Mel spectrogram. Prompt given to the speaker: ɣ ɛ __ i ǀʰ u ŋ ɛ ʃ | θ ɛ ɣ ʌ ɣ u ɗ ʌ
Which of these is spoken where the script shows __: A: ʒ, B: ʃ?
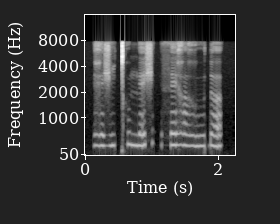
A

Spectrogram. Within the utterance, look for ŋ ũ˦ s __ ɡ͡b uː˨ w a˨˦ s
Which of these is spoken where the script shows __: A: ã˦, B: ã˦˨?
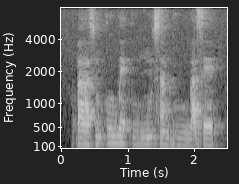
A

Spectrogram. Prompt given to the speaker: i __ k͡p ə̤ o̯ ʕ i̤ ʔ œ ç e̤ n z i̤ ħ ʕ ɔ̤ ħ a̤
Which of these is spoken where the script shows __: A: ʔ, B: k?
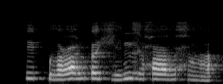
A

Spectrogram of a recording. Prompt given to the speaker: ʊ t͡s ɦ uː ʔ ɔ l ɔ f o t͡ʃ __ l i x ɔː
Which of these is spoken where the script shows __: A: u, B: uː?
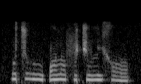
A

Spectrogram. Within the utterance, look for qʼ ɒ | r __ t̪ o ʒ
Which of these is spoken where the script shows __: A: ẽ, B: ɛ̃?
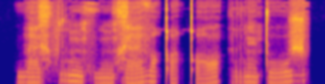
A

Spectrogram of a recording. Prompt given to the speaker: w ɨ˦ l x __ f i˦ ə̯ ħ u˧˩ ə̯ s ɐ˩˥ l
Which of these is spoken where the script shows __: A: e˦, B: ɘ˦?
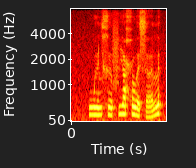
B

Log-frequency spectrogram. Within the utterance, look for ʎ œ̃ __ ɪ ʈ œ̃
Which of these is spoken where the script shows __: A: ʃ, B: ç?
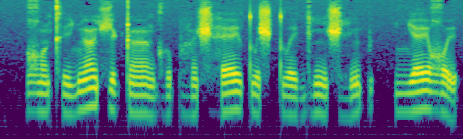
B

